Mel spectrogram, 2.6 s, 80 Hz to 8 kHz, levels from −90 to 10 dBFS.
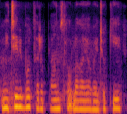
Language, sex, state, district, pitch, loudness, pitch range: Hindi, female, Arunachal Pradesh, Papum Pare, 185 Hz, -17 LUFS, 175-200 Hz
